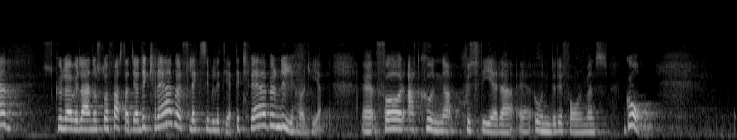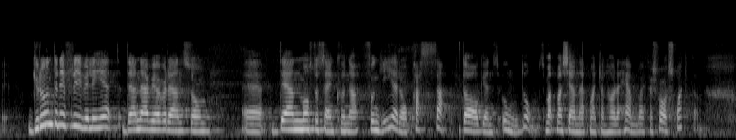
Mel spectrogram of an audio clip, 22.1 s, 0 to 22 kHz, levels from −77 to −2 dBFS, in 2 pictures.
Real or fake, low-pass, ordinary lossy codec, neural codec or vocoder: fake; 7.2 kHz; none; codec, 16 kHz in and 24 kHz out, 1 kbps, XY-Tokenizer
